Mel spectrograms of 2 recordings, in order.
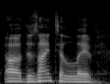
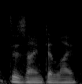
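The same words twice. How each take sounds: First: Said in the usual way. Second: Laughing through the words, much softer. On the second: Real, not acted. Host rereading a product blurb, laughing at his own stumble. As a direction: chuckle the line out at your own slip.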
